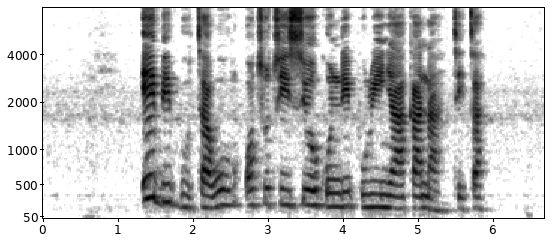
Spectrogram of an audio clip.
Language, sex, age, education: Igbo, female, 30-45, tertiary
